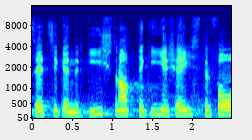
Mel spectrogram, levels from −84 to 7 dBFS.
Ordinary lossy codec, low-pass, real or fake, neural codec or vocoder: none; 10.8 kHz; real; none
